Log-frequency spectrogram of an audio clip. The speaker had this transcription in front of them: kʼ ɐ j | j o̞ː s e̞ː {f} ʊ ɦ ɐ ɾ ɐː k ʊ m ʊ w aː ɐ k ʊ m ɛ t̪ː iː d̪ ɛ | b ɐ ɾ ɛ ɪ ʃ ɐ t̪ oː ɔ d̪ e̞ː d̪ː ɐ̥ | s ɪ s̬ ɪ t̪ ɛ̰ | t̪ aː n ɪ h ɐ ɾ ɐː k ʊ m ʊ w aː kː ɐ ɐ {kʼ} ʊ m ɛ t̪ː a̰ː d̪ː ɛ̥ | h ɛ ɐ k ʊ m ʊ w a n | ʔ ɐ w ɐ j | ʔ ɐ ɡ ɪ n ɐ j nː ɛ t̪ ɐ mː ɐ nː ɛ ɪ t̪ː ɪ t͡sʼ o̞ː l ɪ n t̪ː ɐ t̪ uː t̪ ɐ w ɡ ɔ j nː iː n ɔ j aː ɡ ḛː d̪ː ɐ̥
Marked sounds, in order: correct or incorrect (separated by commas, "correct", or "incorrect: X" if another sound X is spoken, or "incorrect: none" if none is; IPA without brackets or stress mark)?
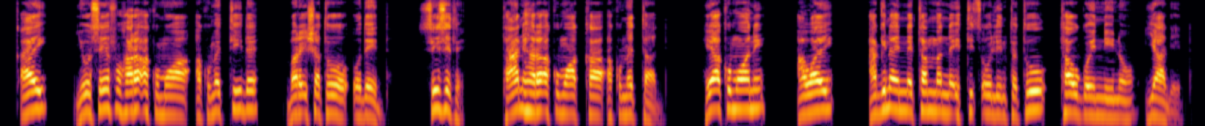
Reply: correct, incorrect: k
